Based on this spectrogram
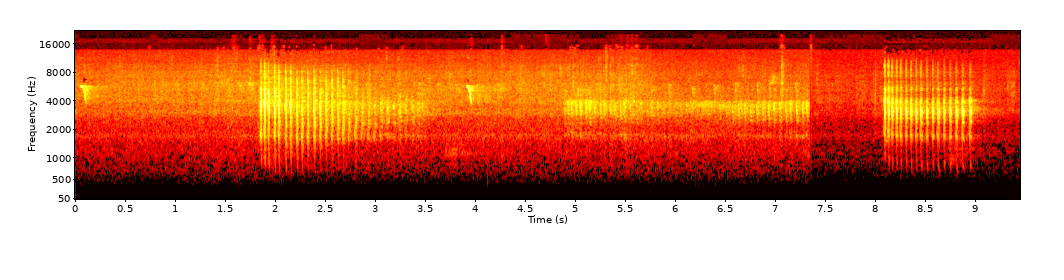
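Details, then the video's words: Belted kingfisher giving three harsh, dry rattling calls, each a rapid run of clicking pulses lasting one to two seconds, separated by short pauses, with a couple of brief sharp notes between them. "Belted Kingfisher Call"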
